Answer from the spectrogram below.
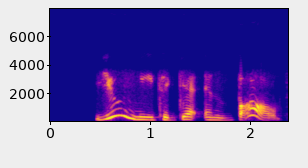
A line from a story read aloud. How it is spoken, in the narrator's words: Lucy exclaimed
